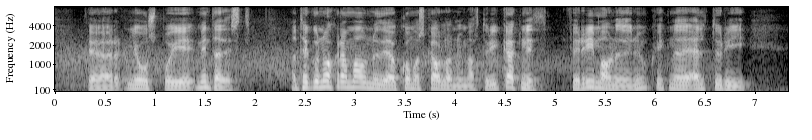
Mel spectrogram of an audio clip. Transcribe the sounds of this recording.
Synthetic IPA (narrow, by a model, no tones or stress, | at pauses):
θɛːɣaɾljoːwspoːjɪmɪnt̪aðɪst̪ | θaðt̪ʰɛːkʏɾnɔhkɾamaːwnʏðɪaðkʰɔːmaskaːwlanʏmaft̪ʏɾikaknɪð | fɪɾɾimaːwnʏðʏnʏmkʰvɪhknaðɪɛlt̪ʏɾi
